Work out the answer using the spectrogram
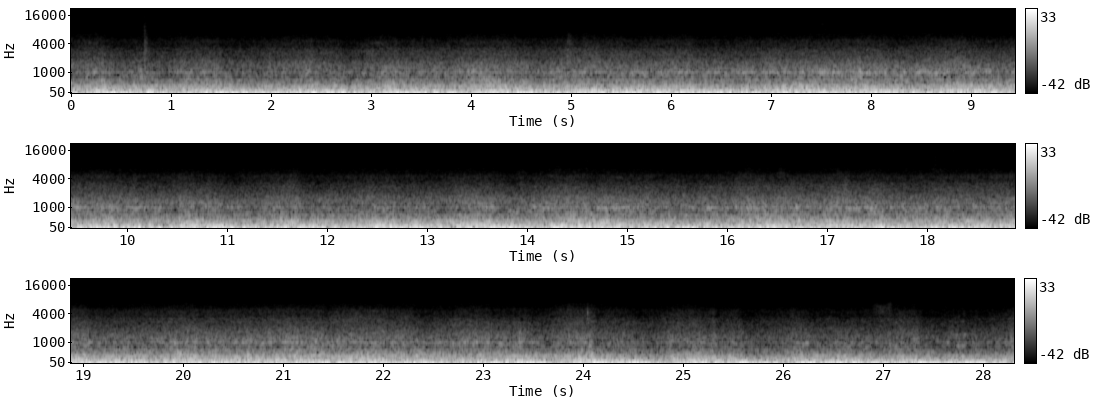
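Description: Metro train running, a steady low rumble that carries on without a break.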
